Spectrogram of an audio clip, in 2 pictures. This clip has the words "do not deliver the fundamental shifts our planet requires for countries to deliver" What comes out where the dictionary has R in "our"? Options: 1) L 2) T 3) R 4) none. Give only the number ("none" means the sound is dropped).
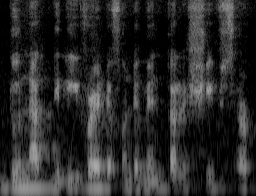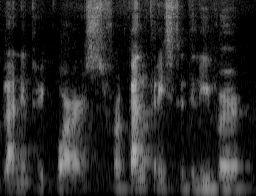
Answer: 3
